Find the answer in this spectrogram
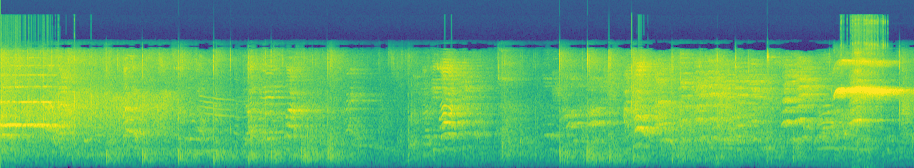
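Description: Indoor basketball game in a gym: a basketball being dribbled on the hardwood floor, with spectators and players shouting, loudest at the start. A referee's whistle blows for about a second near the end.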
